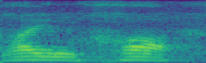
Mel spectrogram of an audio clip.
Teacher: ادنائے حلق سے 2 حروف ادا ہوتے ہیں غین خا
